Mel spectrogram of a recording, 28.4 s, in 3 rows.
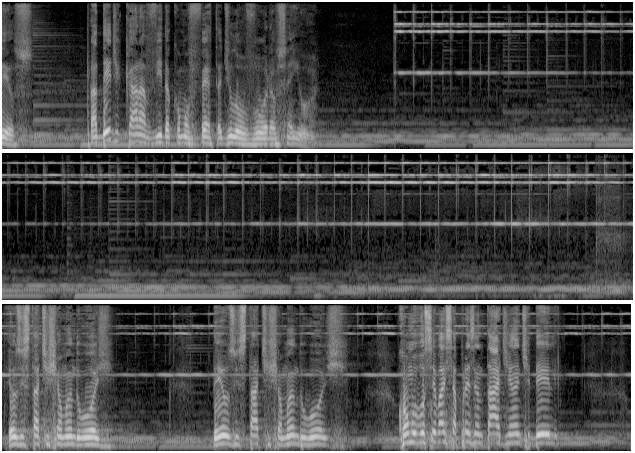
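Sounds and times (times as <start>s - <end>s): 
speech: 0.0s - 0.5s, 1.3s - 4.8s, 19.1s - 20.7s, 22.1s - 24.1s, 24.9s - 27.4s
bell ringing: 5.9s - 28.3s.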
